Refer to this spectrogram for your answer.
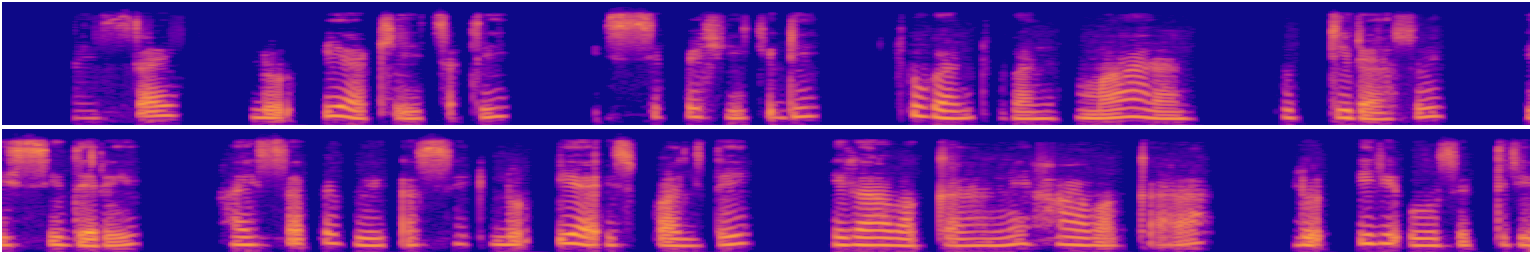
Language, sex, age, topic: Gamo, female, 25-35, government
